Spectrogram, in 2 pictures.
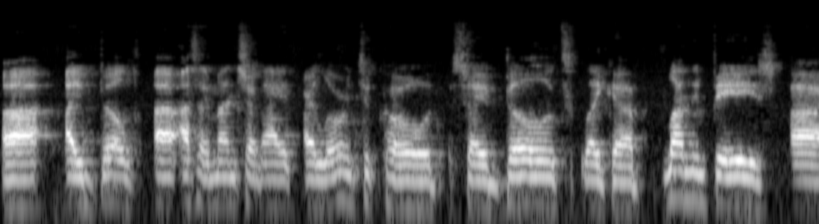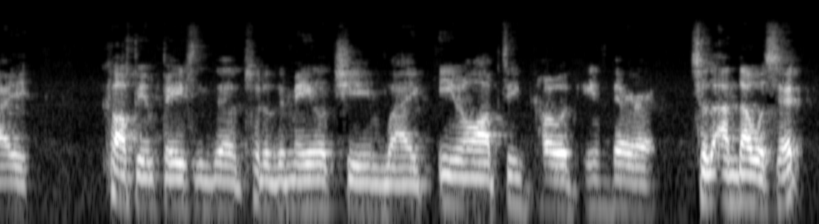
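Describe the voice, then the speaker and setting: A man's voice: mid-range voice, little pitch movement, measured pace, low-quality recording. A man from Argentina whose first language is Spanish, chatting casually as an interview guest and feeling for his words in an informal, hesitant way. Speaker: podcast guest, startup growth executive.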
